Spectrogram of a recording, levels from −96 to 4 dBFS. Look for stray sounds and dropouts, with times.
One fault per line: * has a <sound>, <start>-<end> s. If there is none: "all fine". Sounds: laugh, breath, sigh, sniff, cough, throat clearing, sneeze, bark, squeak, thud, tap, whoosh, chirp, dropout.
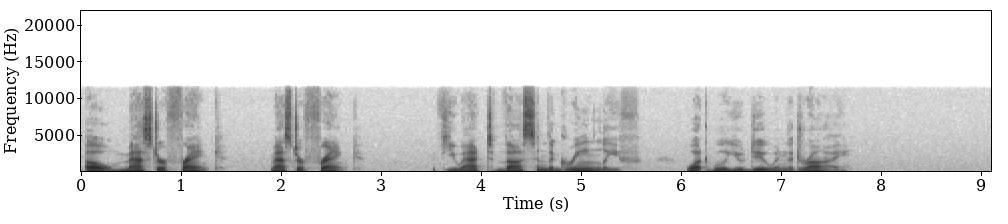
all fine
